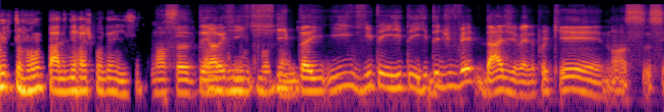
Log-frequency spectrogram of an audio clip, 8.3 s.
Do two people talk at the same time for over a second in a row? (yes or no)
yes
